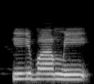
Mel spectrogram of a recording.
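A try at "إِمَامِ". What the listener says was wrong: imami, pinter,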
